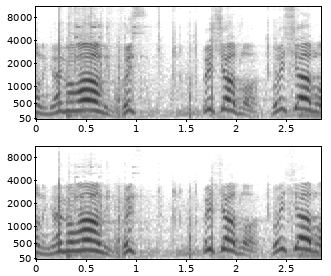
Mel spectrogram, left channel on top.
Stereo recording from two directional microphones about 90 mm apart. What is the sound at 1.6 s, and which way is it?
Speech, 65° left (ahead or behind).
